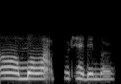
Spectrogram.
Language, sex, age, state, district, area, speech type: Assamese, female, 18-30, Assam, Dhemaji, rural, conversation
